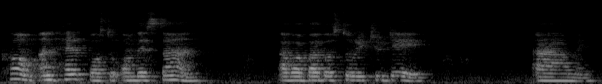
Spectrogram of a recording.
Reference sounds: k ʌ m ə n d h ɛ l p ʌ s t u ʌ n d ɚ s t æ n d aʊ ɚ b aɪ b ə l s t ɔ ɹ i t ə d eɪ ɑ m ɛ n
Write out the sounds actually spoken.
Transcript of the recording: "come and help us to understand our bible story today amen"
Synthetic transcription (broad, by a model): k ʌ m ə n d h ɛ l p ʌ s t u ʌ n d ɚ s t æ n d aʊ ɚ b aɪ b ə l s t ɔ ɹ i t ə d eɪ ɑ m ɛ n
